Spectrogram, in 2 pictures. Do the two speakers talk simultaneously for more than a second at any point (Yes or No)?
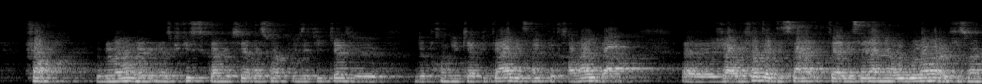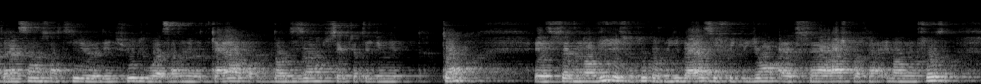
No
